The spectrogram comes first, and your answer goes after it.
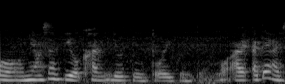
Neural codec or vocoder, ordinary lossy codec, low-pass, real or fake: codec, 16 kHz, 8 kbps, FreqCodec, larger model; none; none; fake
